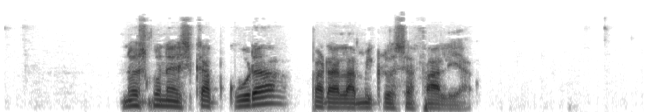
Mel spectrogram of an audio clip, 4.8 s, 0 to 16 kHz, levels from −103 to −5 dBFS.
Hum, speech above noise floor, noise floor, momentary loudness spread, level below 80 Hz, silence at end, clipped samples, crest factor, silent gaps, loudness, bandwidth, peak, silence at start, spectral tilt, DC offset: none; 65 dB; -90 dBFS; 8 LU; -58 dBFS; 1.3 s; under 0.1%; 22 dB; none; -25 LUFS; 9.8 kHz; -6 dBFS; 0.95 s; -5 dB/octave; under 0.1%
